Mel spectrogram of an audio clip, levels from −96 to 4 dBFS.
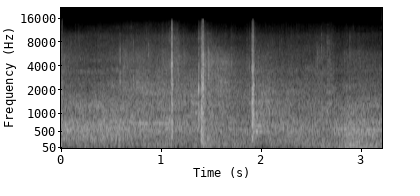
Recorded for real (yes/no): yes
